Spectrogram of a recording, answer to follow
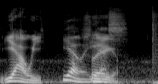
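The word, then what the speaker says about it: yaoi: And then Kebab says, Yao, what I was butchered is pronounced Yowie.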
